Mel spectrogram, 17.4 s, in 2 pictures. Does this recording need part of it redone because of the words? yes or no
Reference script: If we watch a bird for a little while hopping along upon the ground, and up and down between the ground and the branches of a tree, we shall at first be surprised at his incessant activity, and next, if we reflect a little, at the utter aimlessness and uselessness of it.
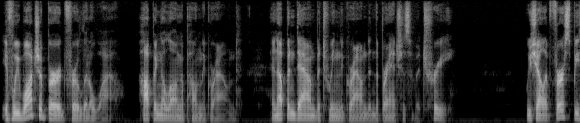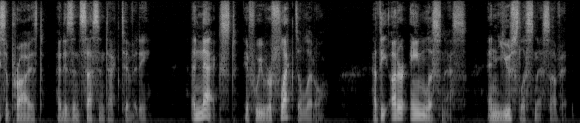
no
